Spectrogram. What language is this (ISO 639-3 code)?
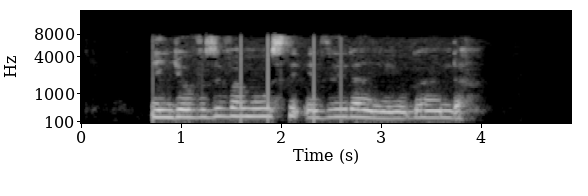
lug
